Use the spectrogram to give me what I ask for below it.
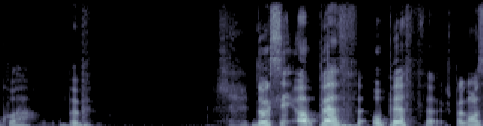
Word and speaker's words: Opeth: Alors je pense pas que ça se prononce Opet. Je pense que c'est Opeth parce que c'est O P E T H.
